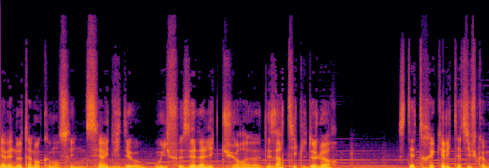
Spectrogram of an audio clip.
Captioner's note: in french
